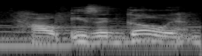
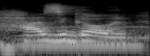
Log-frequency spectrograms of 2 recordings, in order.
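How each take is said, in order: First: Every word is said fully and separately. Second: The words are contracted into one unit. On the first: The speaker calls it wrong. "they don't say how is it going" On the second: The speaker calls it right. "they say how's it going. So it's kind of like one word"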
